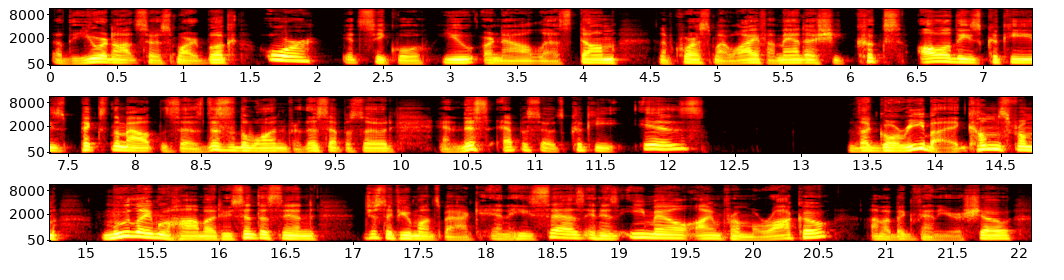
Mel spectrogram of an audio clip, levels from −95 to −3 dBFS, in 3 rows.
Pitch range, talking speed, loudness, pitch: 105-140 Hz, 210 wpm, -23 LUFS, 120 Hz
